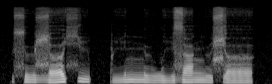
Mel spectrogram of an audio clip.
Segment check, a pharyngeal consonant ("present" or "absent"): absent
